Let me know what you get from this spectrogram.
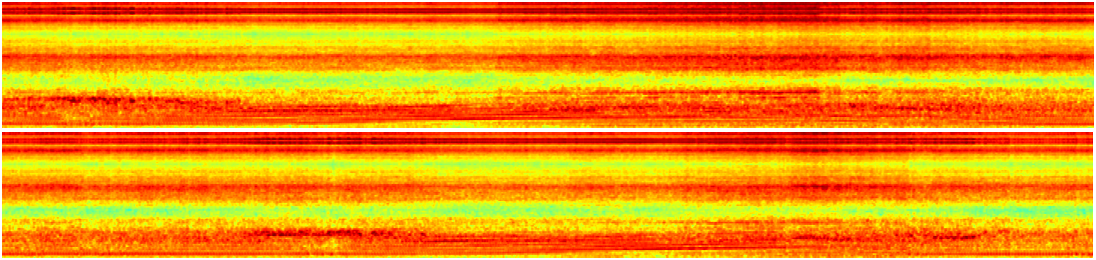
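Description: International Harvester Scout II's engine running hard on a racetrack, with steady wind and tyre noise heard from the front air dam. The engine pitch climbs for several seconds and falls off about halfway through, holds low, then climbs again and drops near the end: accelerating down the straights and lifting for the corners.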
